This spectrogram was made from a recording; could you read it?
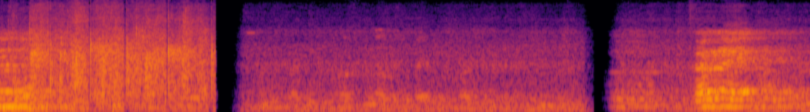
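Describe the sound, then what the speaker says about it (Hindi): Loud applause greets a guest at an Engineers' Day ceremony in Udaipur, a crowd clapping in a hall broken by two abrupt cuts to silence, with voices heard over the clapping. "जोरदार तालियों के साथ अभिनंदन"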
